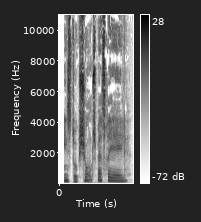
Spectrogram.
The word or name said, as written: instruktionsmateriale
